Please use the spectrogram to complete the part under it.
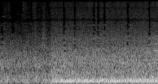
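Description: A car cruising at part throttle, a low, steady engine drone with road noise that swells slightly after the first half-second and holds even, heard from inside the cabin.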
